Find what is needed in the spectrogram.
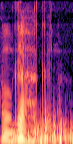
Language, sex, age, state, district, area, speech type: Santali, male, 30-45, Jharkhand, Seraikela Kharsawan, rural, spontaneous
